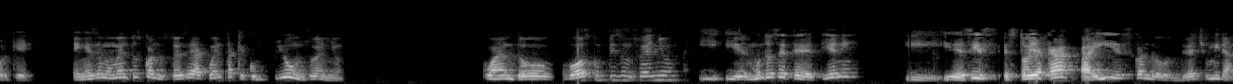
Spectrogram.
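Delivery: choked-up, emotional, cracking voice. Recalling the moment a lifelong dream came true, voice breaking with emotion. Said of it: "se me corta la voz todavía".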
